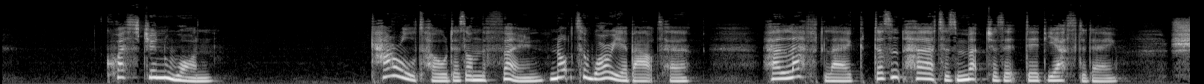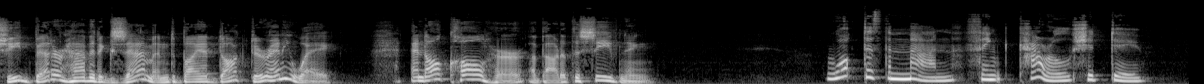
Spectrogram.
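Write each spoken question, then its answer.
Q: What does the man think Carol should do?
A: Have her leg examined by a doctor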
